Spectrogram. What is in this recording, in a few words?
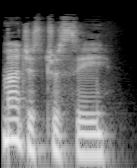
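"magistracy", British English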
